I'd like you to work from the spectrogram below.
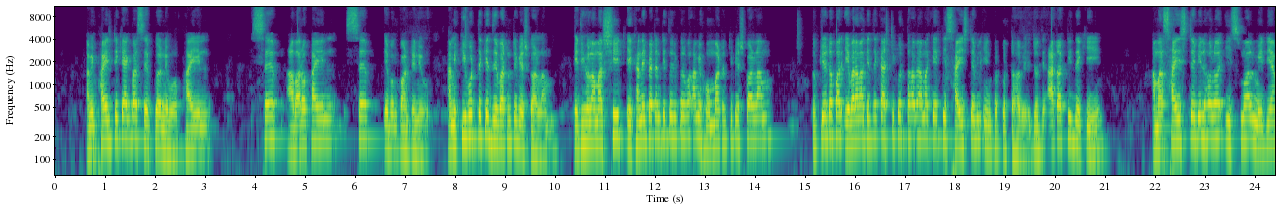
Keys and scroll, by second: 9.5 j, 13.4 Home.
